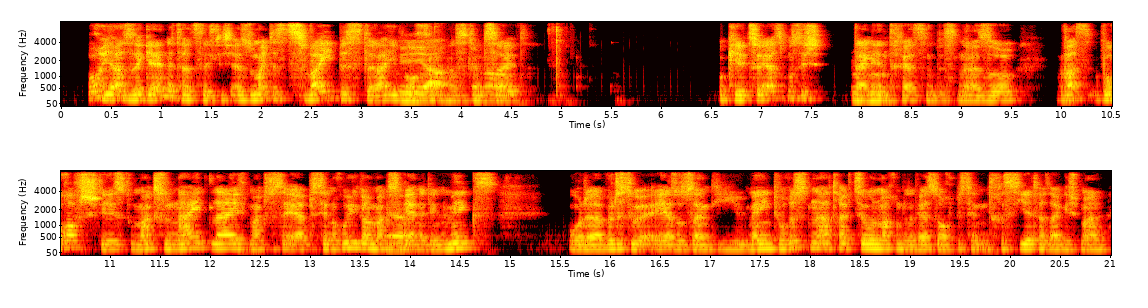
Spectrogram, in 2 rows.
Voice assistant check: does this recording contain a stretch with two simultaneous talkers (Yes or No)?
Yes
